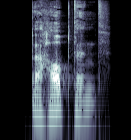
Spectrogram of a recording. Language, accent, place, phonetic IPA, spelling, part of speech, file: German, Germany, Berlin, [bəˈhaʊ̯ptn̩t], behauptend, verb, De-behauptend.ogg
- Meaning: present participle of behaupten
